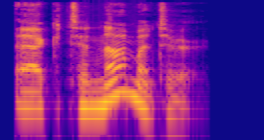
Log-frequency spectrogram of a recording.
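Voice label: "actinometer", British English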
